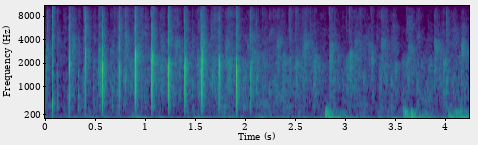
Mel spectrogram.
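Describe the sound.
Applause welcomes a storyteller to the stage at a 2017 storytelling festival: a quick burst of rapid, crisp claps lasting about two seconds, then falling silent.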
